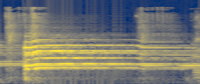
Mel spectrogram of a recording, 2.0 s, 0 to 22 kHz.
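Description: E9 pedal steel guitar, a chord on strings five and four with the B and C pedals down. It is picked about a quarter second in, slides up into pitch, shifts slightly as a pedal moves near the end, and rings on.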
